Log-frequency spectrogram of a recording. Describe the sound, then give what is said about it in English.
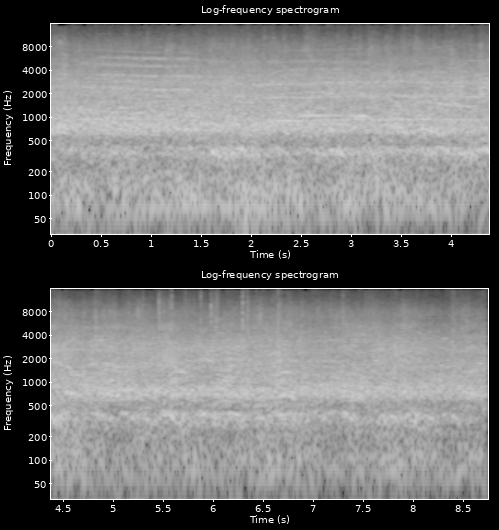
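A large wrestling crowd cheers and applauds for wrestler Rob Van Dam in a loud, continuous roar, with dense clapping and shouting blended together and holding steady for about nine seconds. “Let's hear it for Rob Van Dam. Yeah.”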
